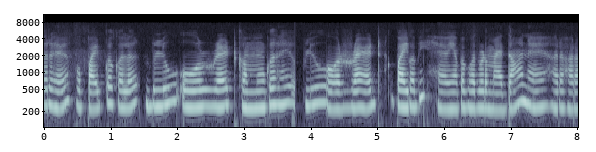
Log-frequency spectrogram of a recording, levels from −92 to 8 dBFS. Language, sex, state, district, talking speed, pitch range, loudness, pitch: Hindi, female, Maharashtra, Pune, 200 wpm, 225-260 Hz, -20 LUFS, 235 Hz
